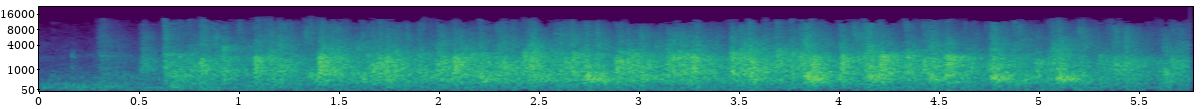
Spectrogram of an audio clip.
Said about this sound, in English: Thank you so much for that applause.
